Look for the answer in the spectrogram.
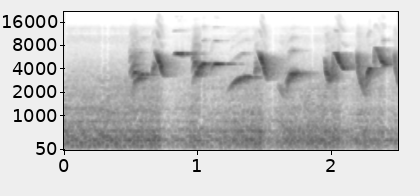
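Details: Tutor song of a black-throated canary for a white-rumped shama: a lively run of high whistled slurs, some swooping upward, others dropping, with quick bright accents toward the end.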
